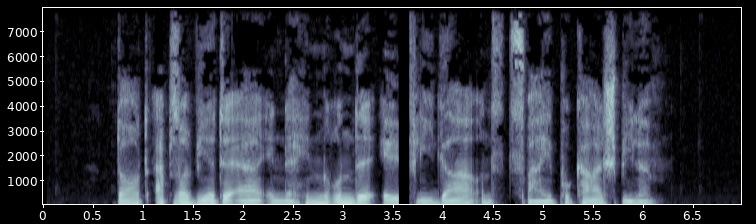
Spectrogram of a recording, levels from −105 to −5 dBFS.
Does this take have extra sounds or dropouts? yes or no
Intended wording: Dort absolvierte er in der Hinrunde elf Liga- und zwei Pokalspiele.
yes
